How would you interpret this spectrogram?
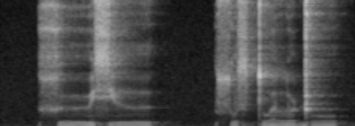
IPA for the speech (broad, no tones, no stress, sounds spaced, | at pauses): x ʉː sʲ ɨː | sʷ i s tʷ ɐ l u ɖ u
